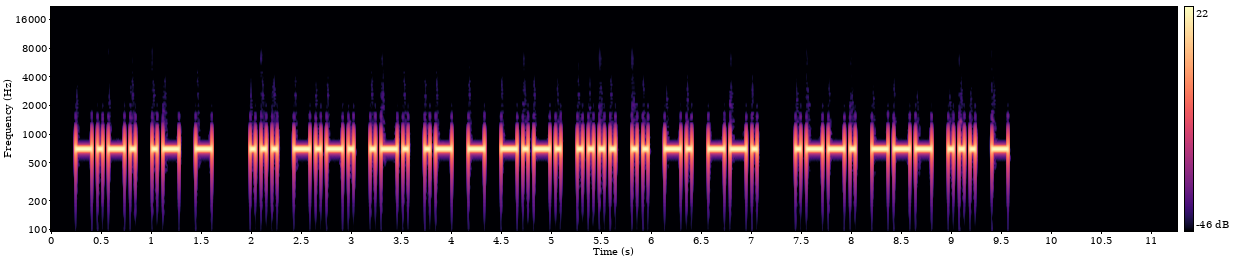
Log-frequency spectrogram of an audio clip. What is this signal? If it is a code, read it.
Morse code, heard as a keyed tone, about 22 wpm, 700 Hz. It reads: CAT SCRATCHING POST
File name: Difficult Words with Hints - 22wpm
